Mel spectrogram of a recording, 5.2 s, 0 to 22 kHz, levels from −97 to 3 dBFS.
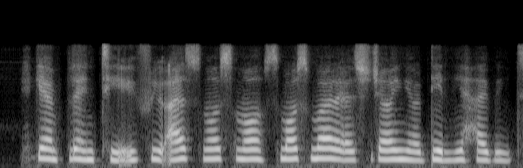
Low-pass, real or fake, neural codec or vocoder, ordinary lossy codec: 7.2 kHz; fake; codec, 16 kHz in and 24 kHz out, 0.6 kbps, FocalCodec, streaming, 2048 codes; none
